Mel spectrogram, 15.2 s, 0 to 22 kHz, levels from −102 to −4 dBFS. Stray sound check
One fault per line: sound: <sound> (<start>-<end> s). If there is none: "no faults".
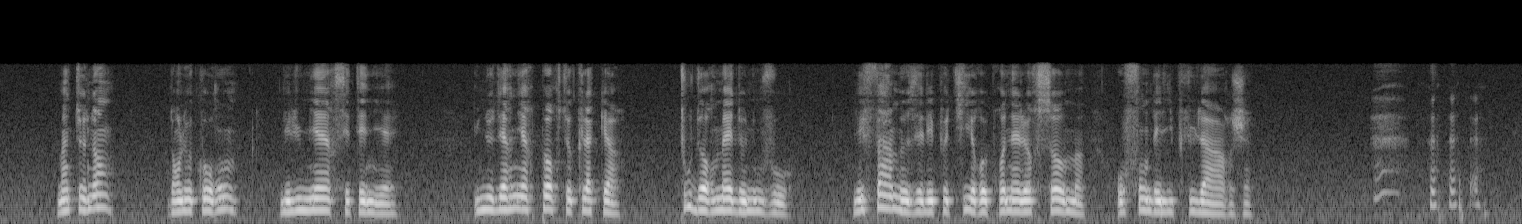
sound: laugh (13.7-14.9 s)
